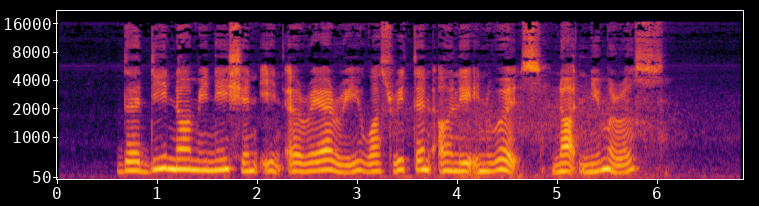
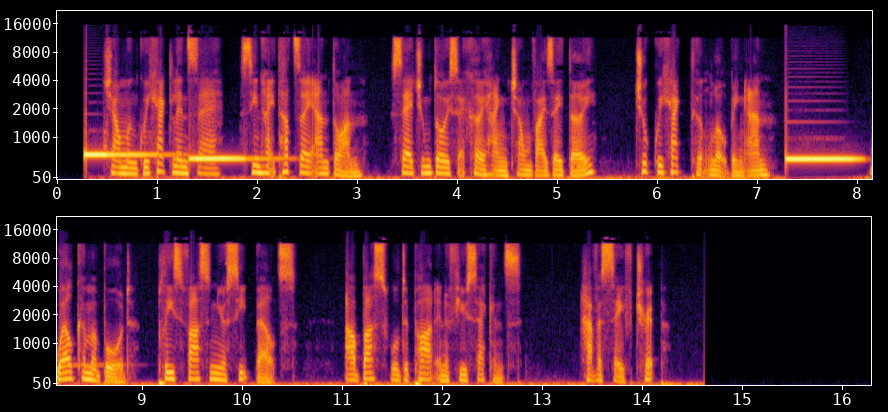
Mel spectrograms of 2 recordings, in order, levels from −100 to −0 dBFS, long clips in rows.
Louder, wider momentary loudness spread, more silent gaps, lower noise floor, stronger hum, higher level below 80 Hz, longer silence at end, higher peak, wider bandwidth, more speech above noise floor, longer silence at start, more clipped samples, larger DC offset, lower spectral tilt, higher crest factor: second, -18 LUFS vs -14 LUFS; second, 7 LU vs 10 LU; neither; second, -59 dBFS vs under -90 dBFS; neither; second, -48 dBFS vs -30 dBFS; second, 0.8 s vs 1.7 s; about the same, -2 dBFS vs -2 dBFS; first, 17 kHz vs 12 kHz; second, 42 dB vs over 75 dB; first, 0.6 s vs 0.25 s; neither; neither; about the same, -4 dB/octave vs -4.5 dB/octave; first, 18 dB vs 12 dB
